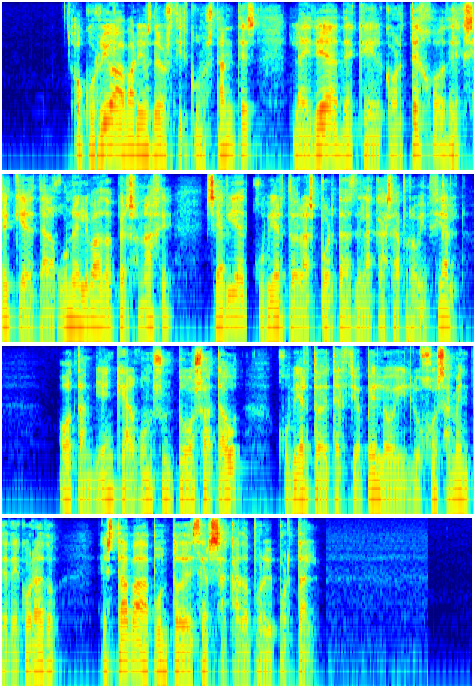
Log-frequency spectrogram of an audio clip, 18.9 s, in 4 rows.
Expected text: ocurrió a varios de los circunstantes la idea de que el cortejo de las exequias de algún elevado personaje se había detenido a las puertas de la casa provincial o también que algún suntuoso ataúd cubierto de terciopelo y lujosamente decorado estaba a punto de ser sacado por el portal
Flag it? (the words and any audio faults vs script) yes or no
yes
